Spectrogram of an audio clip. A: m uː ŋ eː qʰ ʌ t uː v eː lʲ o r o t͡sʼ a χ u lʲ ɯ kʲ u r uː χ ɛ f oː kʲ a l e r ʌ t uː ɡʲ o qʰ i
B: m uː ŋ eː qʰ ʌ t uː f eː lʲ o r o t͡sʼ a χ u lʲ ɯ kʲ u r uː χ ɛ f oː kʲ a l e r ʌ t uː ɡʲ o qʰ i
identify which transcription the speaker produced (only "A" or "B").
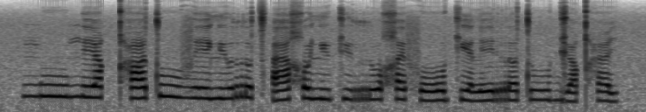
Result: A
